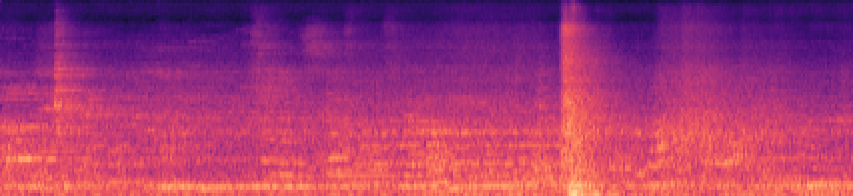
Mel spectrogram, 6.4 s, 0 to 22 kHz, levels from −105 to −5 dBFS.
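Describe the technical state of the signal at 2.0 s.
At 2.0 s the signal is intact, with no dropout, clipping, glitch or other fault at that moment.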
